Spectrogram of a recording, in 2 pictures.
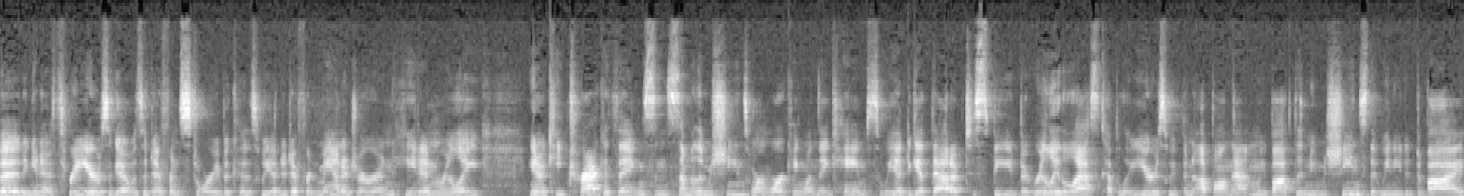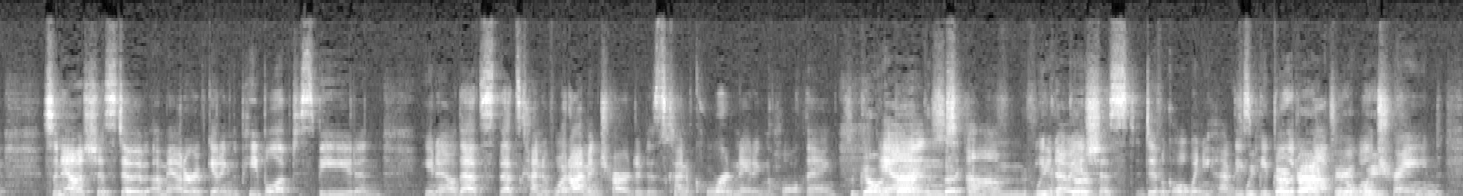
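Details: Acted demonstration of pressured speech, uncontrollable, accelerated, excessive talking that is hard to interrupt, as seen in anxiety and manic states of bipolar disorder.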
